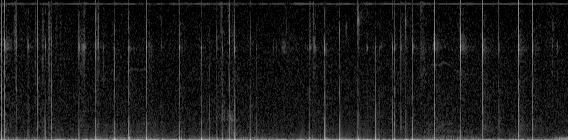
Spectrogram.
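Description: A small glass bottle with a label and a blue-white plastic cap, held in the fingers, is tapped quickly with the fingertips and nails. The result is a fast, uneven run of short, sharp clicks that die away almost instantly over a faint low background hum.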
